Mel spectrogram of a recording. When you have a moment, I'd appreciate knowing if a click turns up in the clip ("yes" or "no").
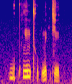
no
